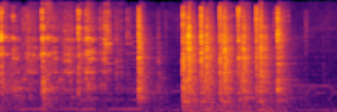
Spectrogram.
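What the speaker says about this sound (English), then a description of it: "Stir it a little bit, you know." Eggs being stirred in a pan, a loud close run of quick metallic scrapes and clacks from the utensil, coming in irregular bursts over a faint background hum.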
